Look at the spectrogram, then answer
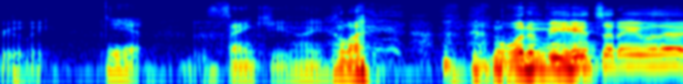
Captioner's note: laughs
